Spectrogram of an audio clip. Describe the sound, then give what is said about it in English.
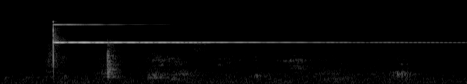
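A single meditation bell, the third bell at the close of a practice, is struck once, its bright, pure tone ringing out clearly and then slowly fading over several seconds. “Fluttering the eyes open and closed with the third bell.”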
